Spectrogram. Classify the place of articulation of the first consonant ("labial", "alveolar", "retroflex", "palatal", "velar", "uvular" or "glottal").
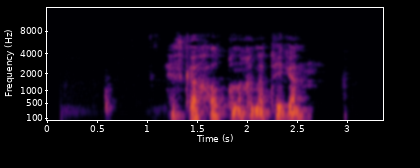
glottal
